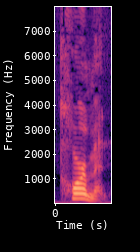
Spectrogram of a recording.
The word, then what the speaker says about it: corpsman: And before someone writes me about this, yes, Terry Gross did pronounce the word C-O-R-P-S-M-A-N on her show Wednesday as Corpsman. Her guest didn't correct her, but he did say Corman, which I would argue is the one to use. Though one source I saw offered Terry's pronunciation as an alternative.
